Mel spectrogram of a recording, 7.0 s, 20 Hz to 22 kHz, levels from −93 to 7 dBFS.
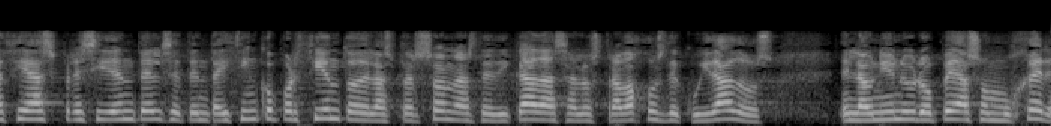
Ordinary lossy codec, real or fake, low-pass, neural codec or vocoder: none; real; none; none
